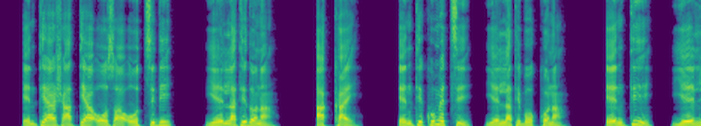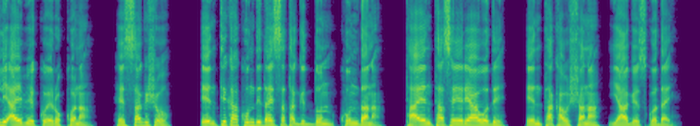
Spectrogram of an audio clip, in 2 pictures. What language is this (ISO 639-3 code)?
gof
